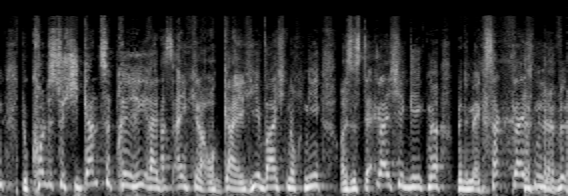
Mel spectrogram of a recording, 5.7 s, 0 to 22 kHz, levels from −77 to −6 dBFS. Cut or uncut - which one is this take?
cut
